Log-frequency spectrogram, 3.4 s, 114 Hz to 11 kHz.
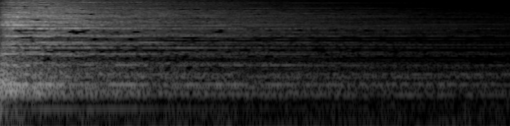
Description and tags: CrashVAR2MS1
splash, stereo, mid-sidepercussion, DD2012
